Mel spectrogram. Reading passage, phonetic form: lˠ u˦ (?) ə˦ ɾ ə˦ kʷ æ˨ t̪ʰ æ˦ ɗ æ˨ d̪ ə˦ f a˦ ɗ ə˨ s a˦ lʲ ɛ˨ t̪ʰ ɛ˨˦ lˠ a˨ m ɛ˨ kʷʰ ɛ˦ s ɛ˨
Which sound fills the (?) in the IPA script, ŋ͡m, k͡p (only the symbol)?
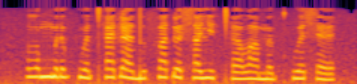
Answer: ŋ͡m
